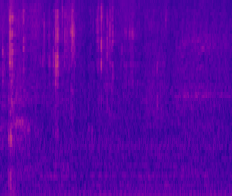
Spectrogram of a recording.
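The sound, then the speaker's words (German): Faint crunching as crisps dipped in tzatziki are bitten and chewed, a few soft crackly bites over a low steady hiss, with no talk. “Wir machen Tasting. Ich weiß natürlich, das schmeckt geil, weil hm. Leute, dippt eure scheiß Chips in Tzatziki.”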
